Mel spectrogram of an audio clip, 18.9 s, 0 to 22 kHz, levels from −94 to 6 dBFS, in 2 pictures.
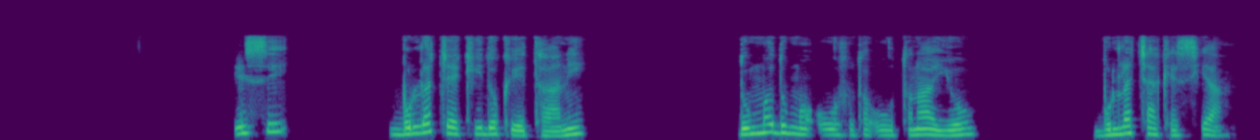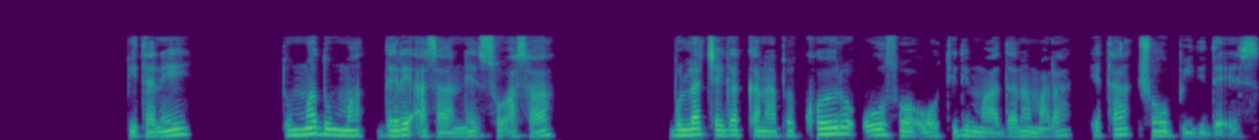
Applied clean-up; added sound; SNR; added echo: none; none; none; none.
